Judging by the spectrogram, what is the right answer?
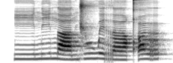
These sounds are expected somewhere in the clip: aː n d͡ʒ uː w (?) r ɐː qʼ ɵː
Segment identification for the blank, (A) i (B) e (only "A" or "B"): B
